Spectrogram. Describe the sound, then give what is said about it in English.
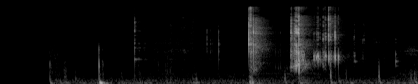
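An ice-cold can of Loco cold brew coffee is cracked open: a small click and some handling, then a sharp metallic pop followed by a brief, bright hiss of escaping gas, with no voices. “That's the sound of an ice-cold Loco coffee.”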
